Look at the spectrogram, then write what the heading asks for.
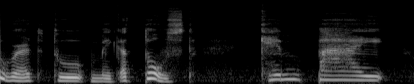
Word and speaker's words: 献杯: to make a toast kempai also n Sound Ken Ken n and Pie can pie Kampai kempai this pie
